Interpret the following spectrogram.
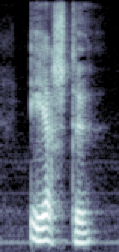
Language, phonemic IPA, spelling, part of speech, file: Dutch, /ˈerstə/, 1e, adjective, Nl-1e.ogg
- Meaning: abbreviation of eerste (“first”); 1st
